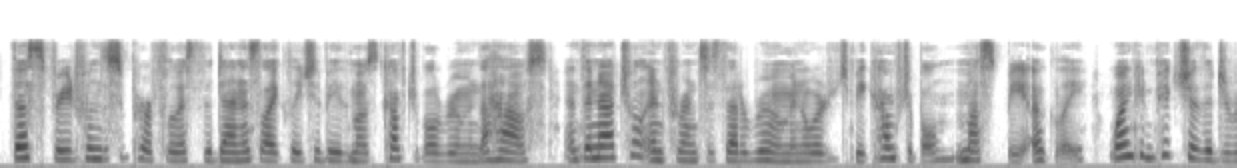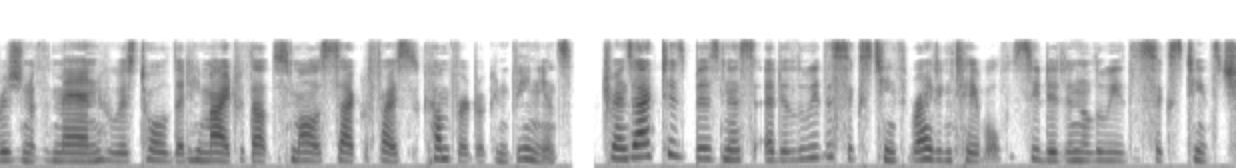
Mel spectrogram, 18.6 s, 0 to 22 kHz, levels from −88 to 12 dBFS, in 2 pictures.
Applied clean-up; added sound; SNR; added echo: none; none; none; none.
